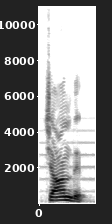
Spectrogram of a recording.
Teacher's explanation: जो उच्चारण होता है ये चंद्र बिंदी का नाक से होता है, अनुनासिक स्वर है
